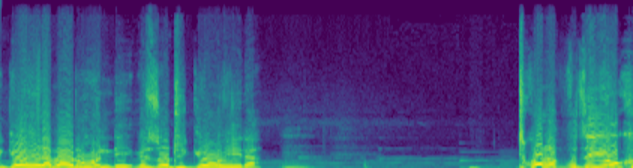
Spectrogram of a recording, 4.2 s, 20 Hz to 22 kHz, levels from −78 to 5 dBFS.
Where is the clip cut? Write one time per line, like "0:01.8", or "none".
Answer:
none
